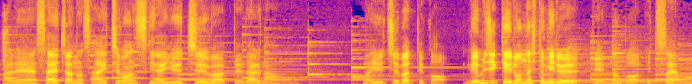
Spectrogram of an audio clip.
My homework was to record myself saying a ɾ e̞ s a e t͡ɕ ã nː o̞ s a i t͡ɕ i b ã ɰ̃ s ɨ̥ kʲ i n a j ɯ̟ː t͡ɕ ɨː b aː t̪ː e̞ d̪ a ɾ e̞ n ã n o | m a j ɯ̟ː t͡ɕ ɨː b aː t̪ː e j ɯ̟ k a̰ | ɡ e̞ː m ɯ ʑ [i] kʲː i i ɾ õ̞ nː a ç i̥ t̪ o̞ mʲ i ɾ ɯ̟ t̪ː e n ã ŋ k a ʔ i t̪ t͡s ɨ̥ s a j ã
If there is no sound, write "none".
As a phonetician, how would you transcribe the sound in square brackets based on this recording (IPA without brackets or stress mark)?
i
